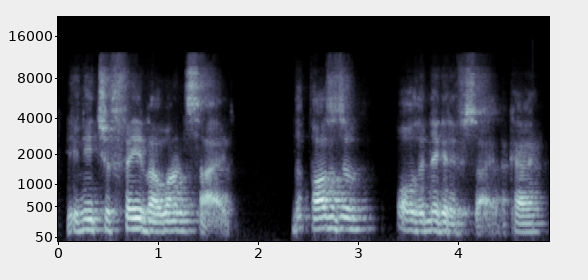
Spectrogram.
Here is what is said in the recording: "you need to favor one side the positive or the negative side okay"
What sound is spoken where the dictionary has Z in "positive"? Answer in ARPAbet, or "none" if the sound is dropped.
Z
